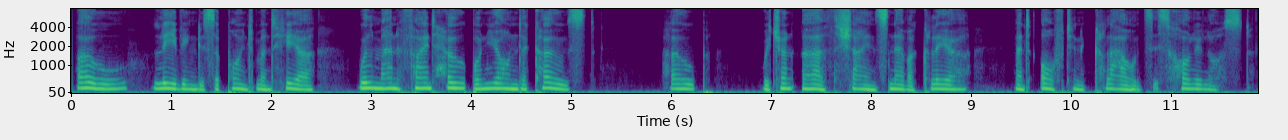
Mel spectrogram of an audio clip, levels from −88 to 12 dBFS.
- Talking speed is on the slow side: Yes, slow, 125 wpm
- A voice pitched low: No, medium, 165 Hz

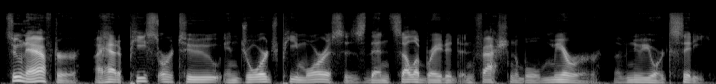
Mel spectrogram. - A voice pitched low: Yes, very low, 95 Hz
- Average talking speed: Yes, average, 175 wpm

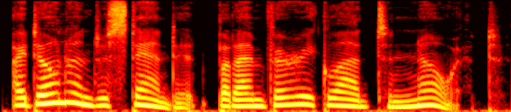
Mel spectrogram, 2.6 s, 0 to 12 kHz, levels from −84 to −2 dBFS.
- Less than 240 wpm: No, fast, 260 wpm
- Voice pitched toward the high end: Yes, high, 205 Hz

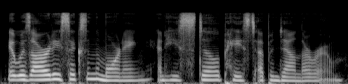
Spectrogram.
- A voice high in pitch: Yes, high, 195 Hz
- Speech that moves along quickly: Yes, fast, 275 wpm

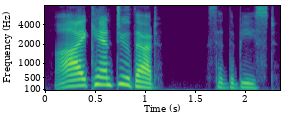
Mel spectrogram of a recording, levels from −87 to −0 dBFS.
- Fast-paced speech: No, average, 180 wpm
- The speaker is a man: No, female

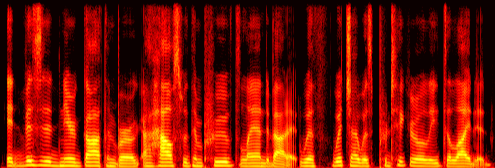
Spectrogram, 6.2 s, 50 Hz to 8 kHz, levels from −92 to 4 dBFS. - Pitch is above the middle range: No, medium, 160 Hz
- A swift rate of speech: No, average, 165 wpm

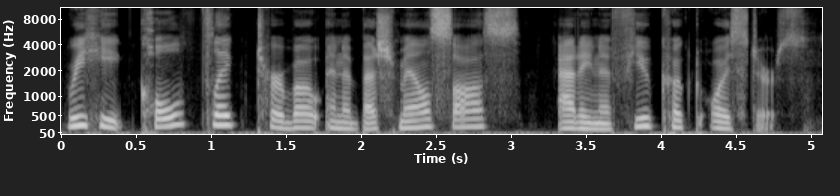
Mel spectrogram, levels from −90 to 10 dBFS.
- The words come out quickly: No, average, 155 wpm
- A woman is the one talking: Yes, female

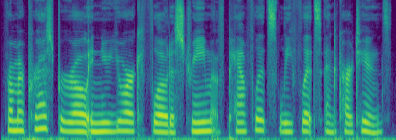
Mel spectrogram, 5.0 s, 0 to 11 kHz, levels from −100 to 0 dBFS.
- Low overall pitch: No, high, 215 Hz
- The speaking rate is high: No, average, 180 wpm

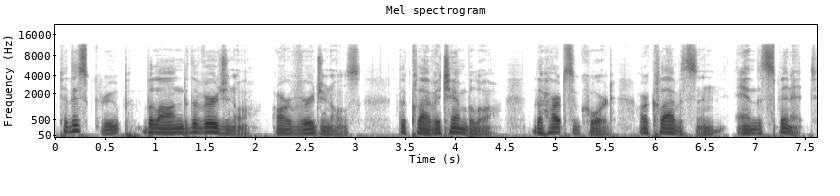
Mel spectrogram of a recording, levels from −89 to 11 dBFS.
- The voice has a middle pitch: No, low, 100 Hz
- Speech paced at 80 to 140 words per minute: Yes, slow, 135 wpm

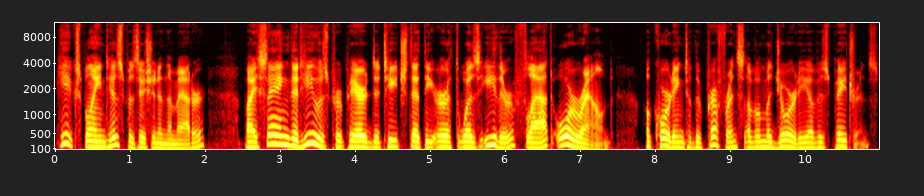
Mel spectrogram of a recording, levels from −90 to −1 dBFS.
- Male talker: Yes, male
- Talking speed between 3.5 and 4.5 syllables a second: No, 5.0 syllables/s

